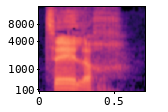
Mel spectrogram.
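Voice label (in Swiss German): "zahler", Bas Rhin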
